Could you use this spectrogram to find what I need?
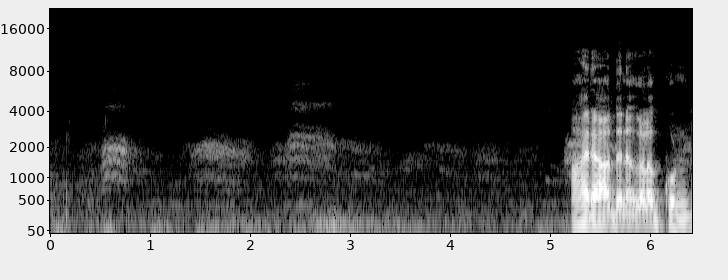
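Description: A man speaks closely into a microphone, quietly at first and then loudly in a chanting voice.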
